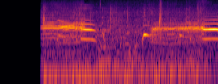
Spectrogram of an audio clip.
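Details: Herring gull on George's Street Lower, Dún Laoghaire, Dublin, Ireland: harsh, nasal, drawn-out calls, one after another, over a steady low rumble of background noise.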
